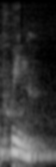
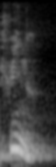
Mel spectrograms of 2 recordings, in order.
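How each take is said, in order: First: Queen is said with the speaker's own usual pronunciation. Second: Queen is said with an eastern regional pronunciation. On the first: This is how the speaker's own region says it. "alors que nous on dit Queen" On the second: This is how people in the northeast say it. "souvent dans le dans l'Est, Nord-Est, tout ce qui est Alsace... ils disent Queen"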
